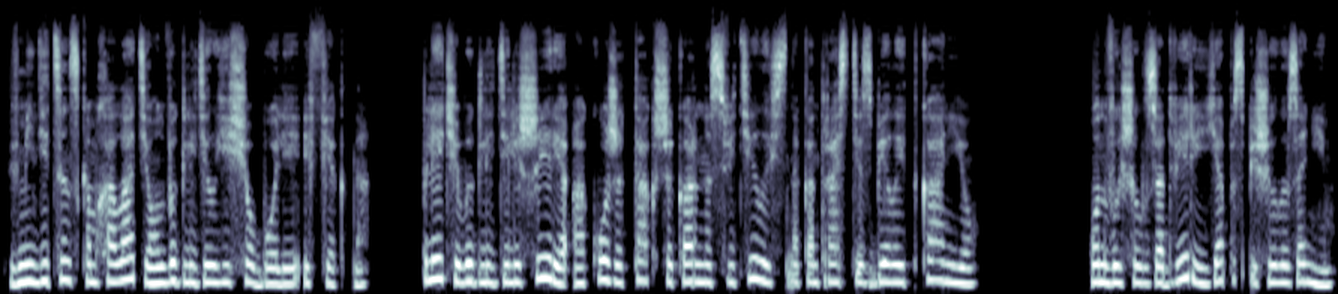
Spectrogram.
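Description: A woman narrating an audiobook in the first person, in a lively and ironic storytelling manner. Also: a little high, husky, dry recording, clean studio sound.

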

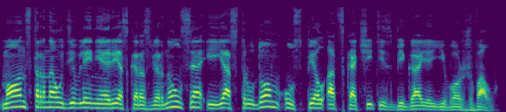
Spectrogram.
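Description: A man's voice: medium pitch, expressive, moderate pace, no room sound, clean studio sound. A man narrating a first-person fantasy audiobook in a tense, action-driven way.

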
